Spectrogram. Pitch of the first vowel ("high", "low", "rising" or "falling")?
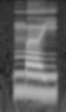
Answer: low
